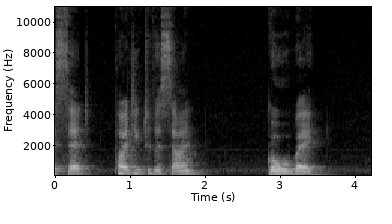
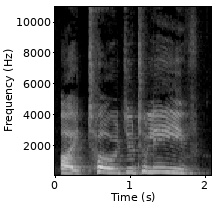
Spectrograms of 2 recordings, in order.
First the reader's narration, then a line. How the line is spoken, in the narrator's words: cried Bear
